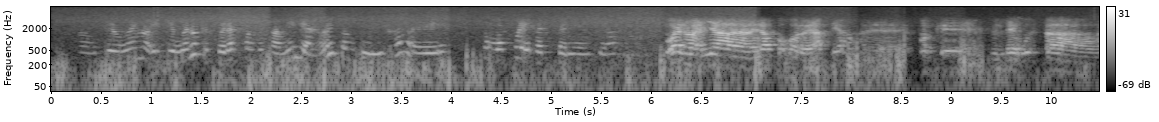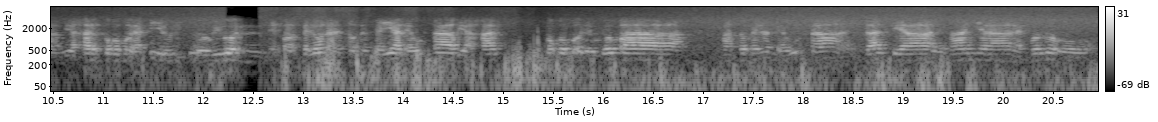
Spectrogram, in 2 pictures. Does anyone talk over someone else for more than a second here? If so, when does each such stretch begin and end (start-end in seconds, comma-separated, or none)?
none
